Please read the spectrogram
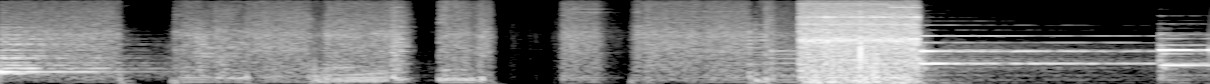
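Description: Experimental film soundtrack: hissing static that cuts off abruptly several times, then a loud burst of hiss about four seconds in that gives way to a ringing tone, struck again near the end.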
